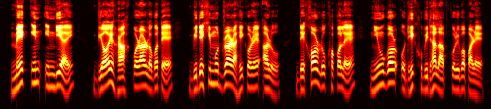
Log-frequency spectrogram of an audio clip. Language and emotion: Assamese, neutral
